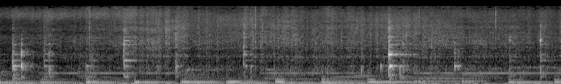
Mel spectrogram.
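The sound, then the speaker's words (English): Onions sautéing in a pan are stirred, their edges just turning golden, giving a steady sizzle with repeated scraping and clicking strokes throughout and no talk. “So I can already see some of the edges are starting to get golden in color, just slightly. Now I'm gonna give it a stir.”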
